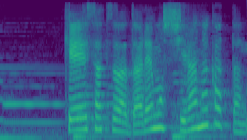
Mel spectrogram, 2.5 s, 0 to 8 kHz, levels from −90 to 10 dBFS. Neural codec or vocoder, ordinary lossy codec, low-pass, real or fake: none; none; 7.2 kHz; real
